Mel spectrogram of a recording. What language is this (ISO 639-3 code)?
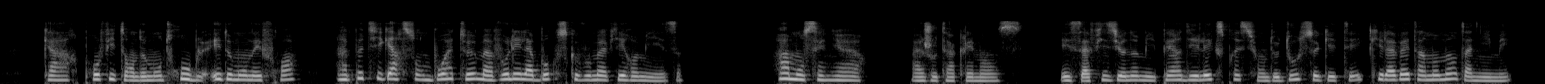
fra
